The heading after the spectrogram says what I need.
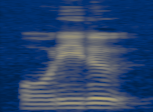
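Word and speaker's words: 降りる: Đúng rồi, oriru. Và số 4, đây là chữ di. Chữ di này đọc là utsuru.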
